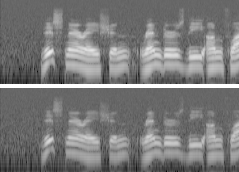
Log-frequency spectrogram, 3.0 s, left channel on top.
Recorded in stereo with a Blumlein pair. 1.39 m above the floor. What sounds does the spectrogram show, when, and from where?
0.5 s a man speaking: 70° left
